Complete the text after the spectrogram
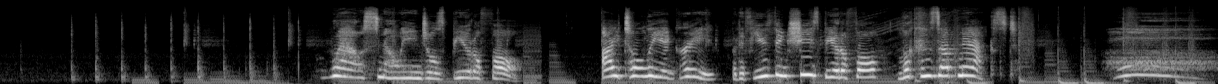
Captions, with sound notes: Wow snow angels beautiful! I totally agree but if you think she's beautiful, look who's up next! (gasps)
